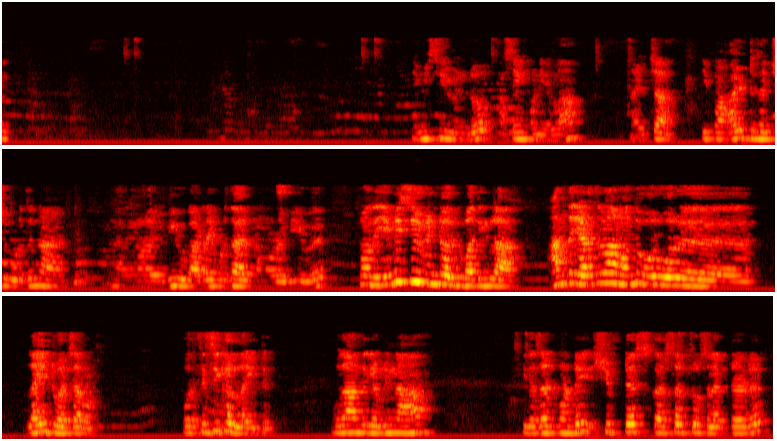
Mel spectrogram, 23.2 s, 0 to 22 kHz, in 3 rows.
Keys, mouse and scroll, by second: 0.5-1.6 scroll down 1, 1.6 click, 5.4 click, 6.3 KP_0, 8.0 alt+h, 8.6 alt+a, 11.6-12.6 middle drag, 12.6-13.0 scroll up 3, 13.0-14.1 shift+middle drag, 14.1-14.8 scroll up 5, 14.8 scroll down 2, 15.6-16.3 scroll down 3, 16.3 scroll up 2, 16.6-18.9 middle drag, 18.9 scroll down 2, 19.9 scroll up 1, 21.0 click, 21.3 shift+s.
